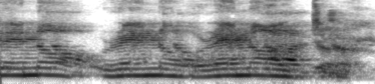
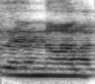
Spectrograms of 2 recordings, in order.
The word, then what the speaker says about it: Renault: Even the when we say Renault, it's not Renault, it's Renault. Correct.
